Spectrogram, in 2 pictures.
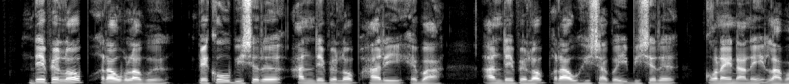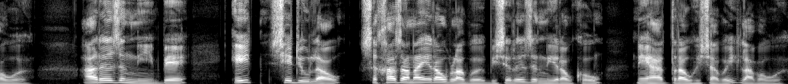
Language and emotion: Bodo, neutral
